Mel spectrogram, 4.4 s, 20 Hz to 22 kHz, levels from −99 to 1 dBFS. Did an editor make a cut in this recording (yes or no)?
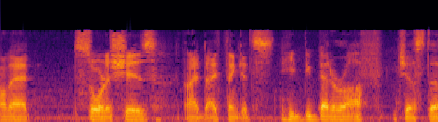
no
